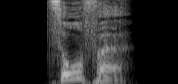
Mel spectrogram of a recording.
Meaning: lady's maid (personal handmaid of a noblewoman)
- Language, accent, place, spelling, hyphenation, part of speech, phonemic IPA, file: German, Germany, Berlin, Zofe, Zo‧fe, noun, /ˈt͡soːfə/, De-Zofe.ogg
